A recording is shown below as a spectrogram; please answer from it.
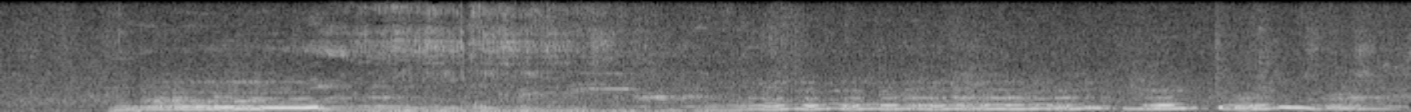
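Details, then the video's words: Pet dog howling along with the repeated sound of an old newspaper collector lorry; a wavering howl that drops low and growly, then climbs back into a warbling, unsteady tone. "Dog Howling/Singing At Old Newspaper Collector Sound"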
